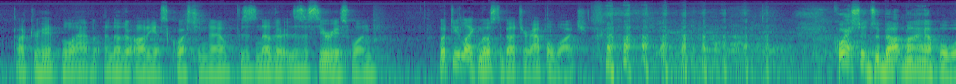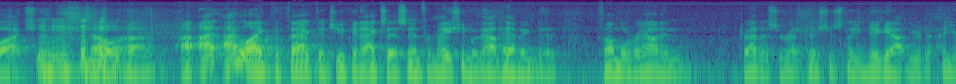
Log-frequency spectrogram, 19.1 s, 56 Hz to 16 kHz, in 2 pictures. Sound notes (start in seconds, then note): 5.9 laughs; 6.0 audience laughs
